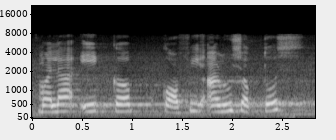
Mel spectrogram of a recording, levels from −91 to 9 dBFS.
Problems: constant background noise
